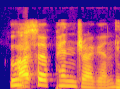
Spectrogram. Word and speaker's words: Uther Pendragon: So he is out there, and one of the primary knights that he is observing is Uther Pendragon? – Yeah. – Is that how we pronounce it? Because Uther Pendragon.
